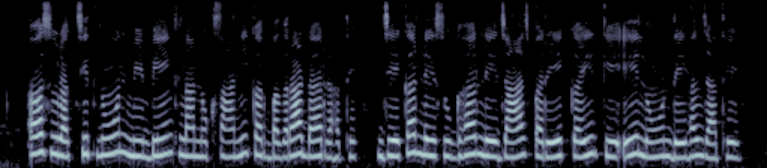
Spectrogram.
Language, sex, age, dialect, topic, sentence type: Chhattisgarhi, female, 18-24, Northern/Bhandar, banking, statement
